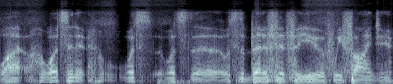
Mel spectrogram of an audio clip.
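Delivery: ordinary delivery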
